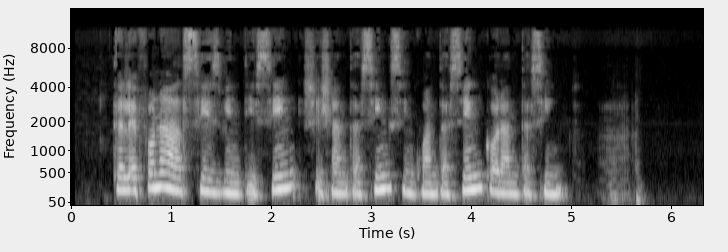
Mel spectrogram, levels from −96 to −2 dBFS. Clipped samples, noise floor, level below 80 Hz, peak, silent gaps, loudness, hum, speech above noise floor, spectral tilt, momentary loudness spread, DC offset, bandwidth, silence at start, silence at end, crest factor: under 0.1%; -73 dBFS; -54 dBFS; -8 dBFS; none; -24 LUFS; none; 50 dB; -5.5 dB/octave; 7 LU; under 0.1%; 11.5 kHz; 0.45 s; 0.65 s; 16 dB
